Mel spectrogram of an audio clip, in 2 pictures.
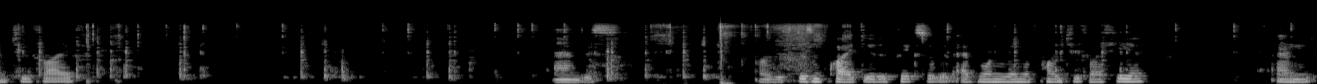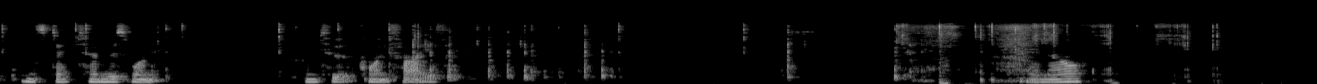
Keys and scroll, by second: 7.4 3, 22.8 3.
